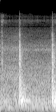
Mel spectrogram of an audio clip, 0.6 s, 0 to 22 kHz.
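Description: A spot on the steel body panel of a 1966 Ford Mustang coupe 289 is tapped during a magnet test, giving two short, dry knocks with a mid-low tone and very little ring. The sheet metal there is judged good.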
